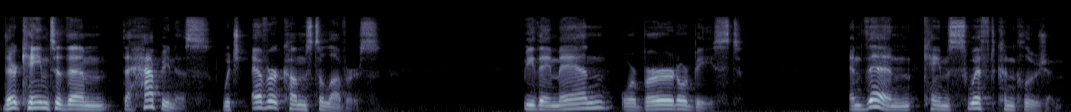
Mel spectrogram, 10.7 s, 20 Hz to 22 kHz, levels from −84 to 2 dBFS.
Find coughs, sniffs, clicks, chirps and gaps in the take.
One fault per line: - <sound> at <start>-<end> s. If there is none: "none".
none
